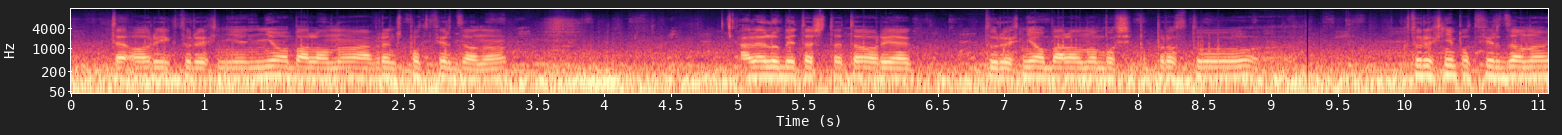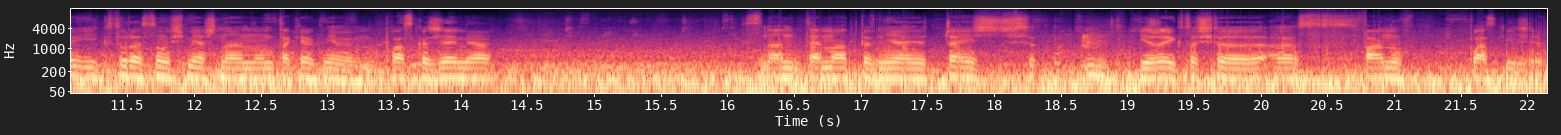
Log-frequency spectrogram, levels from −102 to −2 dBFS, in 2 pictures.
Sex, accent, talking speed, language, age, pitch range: male, native, 115 wpm, Polish, 20-39, 110-130 Hz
